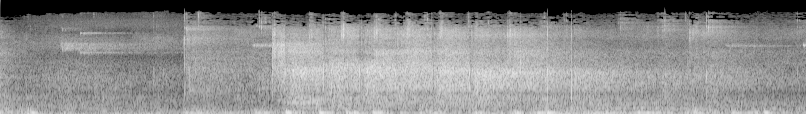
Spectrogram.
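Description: Table tennis ball clicking off the bats and the table during a short rally. Then a steady rushing noise starts abruptly about three seconds in and fades out near the end.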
